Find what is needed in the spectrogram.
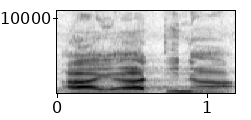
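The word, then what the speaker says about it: آيَاتِنَا: Kemudian ayatina ayat ya ya berbaris fathah ketemu alif.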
